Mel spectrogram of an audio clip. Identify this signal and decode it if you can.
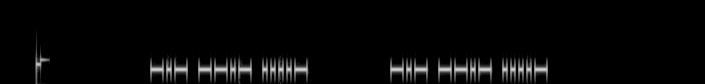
Morse code, heard as a keyed tone, about 32 wpm, 700 Hz. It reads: KQ4 KQ4
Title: USA Call Sign Prefixes - Repeated 2x - 30wpm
